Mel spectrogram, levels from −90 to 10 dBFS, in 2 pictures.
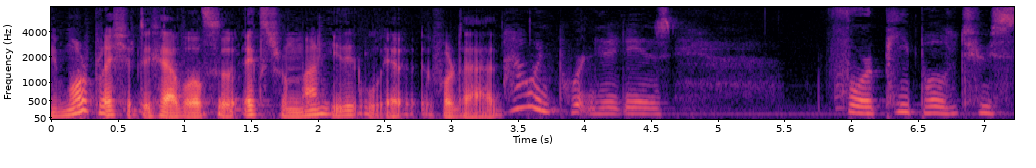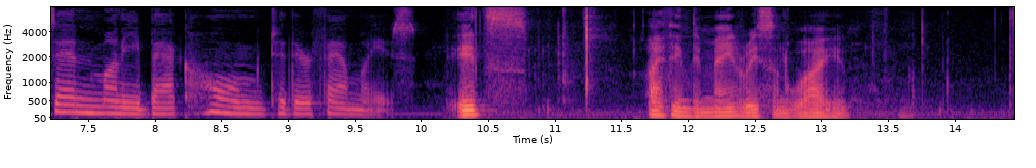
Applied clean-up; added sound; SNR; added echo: none; none; none; none.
